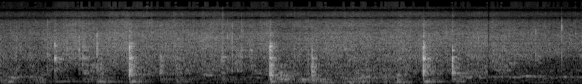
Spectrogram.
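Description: Sliced onions and chopped green chillies sautéing in oil in a pan, a steady close sizzle punctuated by several sharp scrapes and taps of a spoon stirring against the pan, with no talking.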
